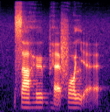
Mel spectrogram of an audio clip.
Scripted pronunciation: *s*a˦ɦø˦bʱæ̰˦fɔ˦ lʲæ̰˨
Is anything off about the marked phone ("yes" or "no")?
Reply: no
